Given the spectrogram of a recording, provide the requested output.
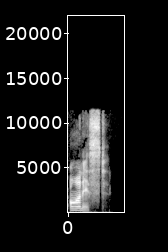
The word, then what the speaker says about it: honest: It is a silent letter just like the H in the word honest.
